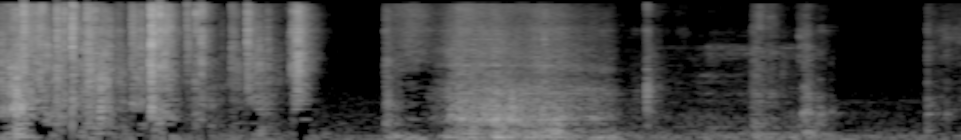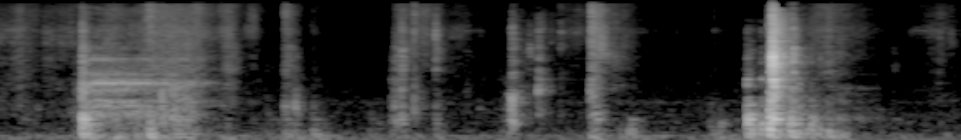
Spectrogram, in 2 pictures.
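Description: Paper and a clear plastic sheet crinkling and rustling as they are handled on a craft table, with soft sliding scrapes of paper on the cutting mat. A single sharp click near the end as a plastic ink pad case is handled.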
